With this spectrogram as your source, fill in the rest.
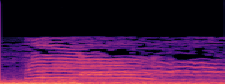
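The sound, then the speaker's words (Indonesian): Cats meowing in a yard where many have gathered: a long, drawn-out, wavering meow with a bright, nasal tone sounds over steady background noise. “Astaga, kucing-kucing itu banyak sekali, berada di halaman dan mengeong-ngeong.”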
